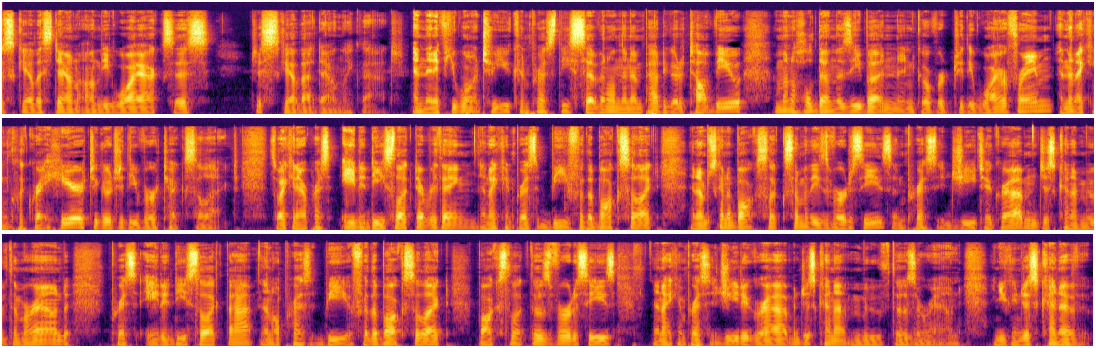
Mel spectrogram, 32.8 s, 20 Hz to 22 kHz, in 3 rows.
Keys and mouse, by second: 0.2 y, 3.1 Tab, 3.3 click, 3.4 Tab, 3.6 click, 4.0 Tab, 7.9 KP_7, 7.9 z, 11.1 click, 13.9 a, 14.7 a, 15.5 b, 18.2 g, 20.7 click, 24.4 a, 24.6 b, 27.8 g, 30.5 click, 32.1-32.7 typing.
